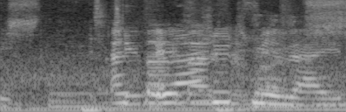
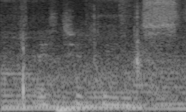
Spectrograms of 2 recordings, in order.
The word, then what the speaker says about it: Es tut mir leid: Es tut mir leid. Ah. Es tut mir leid.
